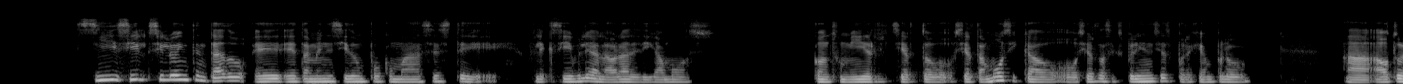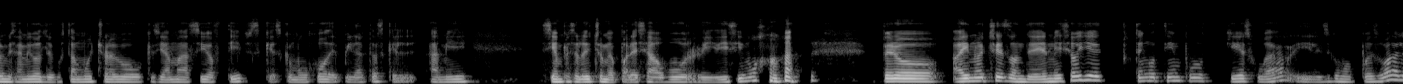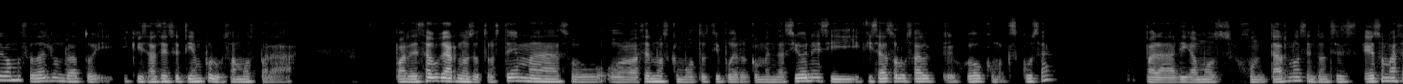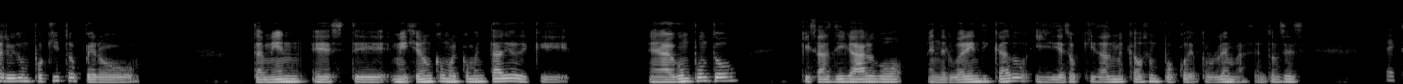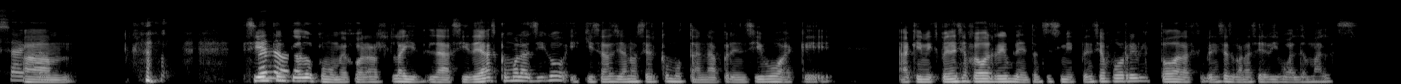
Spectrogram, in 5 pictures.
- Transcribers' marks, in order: chuckle; chuckle
- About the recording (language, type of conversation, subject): Spanish, advice, ¿Cómo te sientes cuando temes compartir opiniones auténticas por miedo al rechazo social?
